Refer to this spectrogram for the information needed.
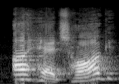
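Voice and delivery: high, loud disbelief; surprised yell. A narrator's reading. Thomas opens an eye, high surprised yell. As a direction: yell it in astonishment. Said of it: "he yelled in surprise".

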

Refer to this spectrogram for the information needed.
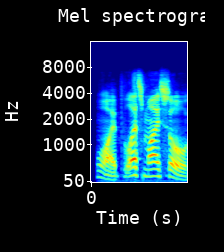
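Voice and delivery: loud, high, drawn-out exclamation; astonished cry. A narrator's reading. Fred finds his uncle at the door, crying out amazed. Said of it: "cried Fred".

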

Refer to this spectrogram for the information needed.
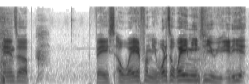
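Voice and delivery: loud, impatient barked orders; exasperated shouting. Pretend. Cop berating a suspect who won't turn, exasperated shout.

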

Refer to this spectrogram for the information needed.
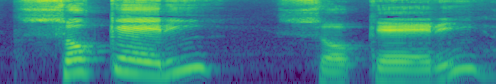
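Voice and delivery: "Sokeri" drawn out slowly, loud and rising; pronunciation demo. Shown as a demonstration. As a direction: model "Sokeri" slowly and loudly for learners. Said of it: "Así como suena también". ("Sokeri" lento, fuerte y con entonación ascendente)

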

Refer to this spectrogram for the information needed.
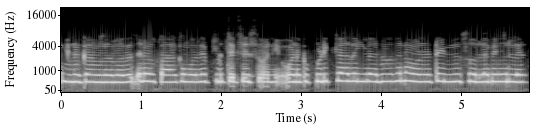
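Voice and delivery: put-on a girl confesses to her best friend while crying. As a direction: plead through sobs to her friend. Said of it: "Soumi அழுகுறா".

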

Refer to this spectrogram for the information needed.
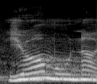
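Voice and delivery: Yamuna with each sound held; syllable by syllable. Shown as a demonstration. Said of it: "फिर ये सारे बोलने". (यमुना को तोड़-तोड़ कर)

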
